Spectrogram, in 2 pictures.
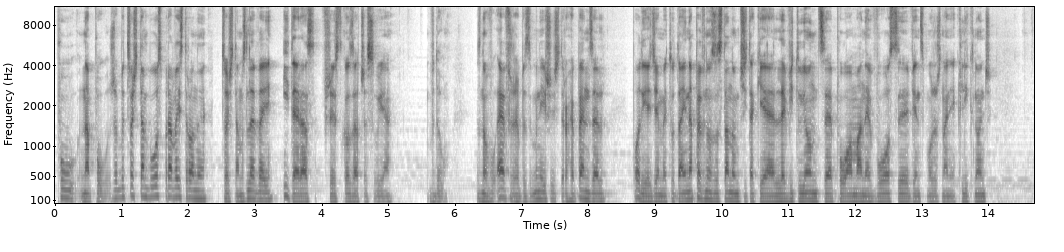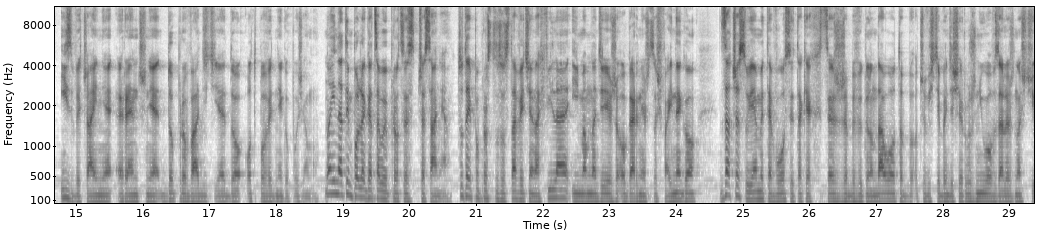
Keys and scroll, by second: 6.6 f, 14.1 f.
